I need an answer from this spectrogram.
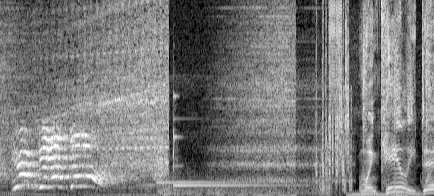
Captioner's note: doorbell rings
